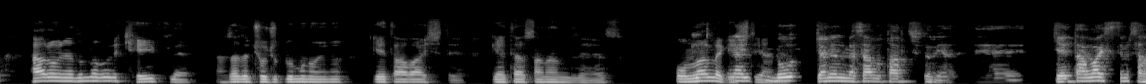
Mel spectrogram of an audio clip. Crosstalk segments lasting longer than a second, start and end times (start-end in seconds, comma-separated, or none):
none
